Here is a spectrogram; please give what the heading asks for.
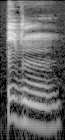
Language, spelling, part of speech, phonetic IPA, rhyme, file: Czech, pivní, adjective, [ˈpɪvɲiː], -ɪvɲiː, Cs-pivní.ogg
- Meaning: beer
